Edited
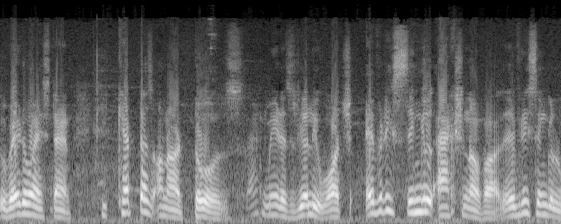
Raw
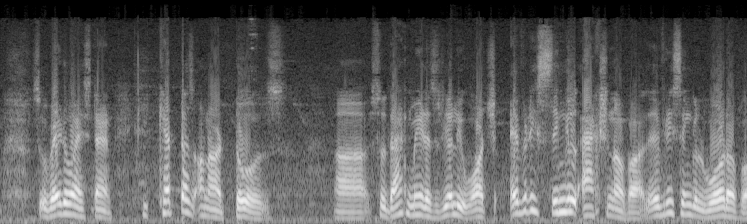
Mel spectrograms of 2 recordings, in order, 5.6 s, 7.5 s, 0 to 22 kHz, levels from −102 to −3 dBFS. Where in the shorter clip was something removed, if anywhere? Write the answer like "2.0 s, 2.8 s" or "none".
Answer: 2.7 s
